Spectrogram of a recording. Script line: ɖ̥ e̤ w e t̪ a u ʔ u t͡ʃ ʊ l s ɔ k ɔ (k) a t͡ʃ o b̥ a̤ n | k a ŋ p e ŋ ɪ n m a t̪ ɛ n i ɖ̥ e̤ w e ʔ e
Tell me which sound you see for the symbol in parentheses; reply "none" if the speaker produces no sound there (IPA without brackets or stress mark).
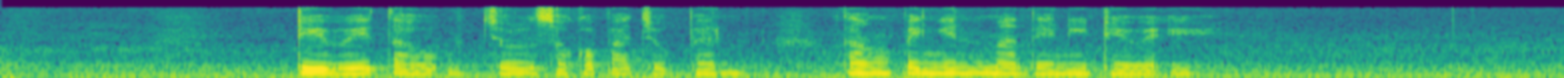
p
